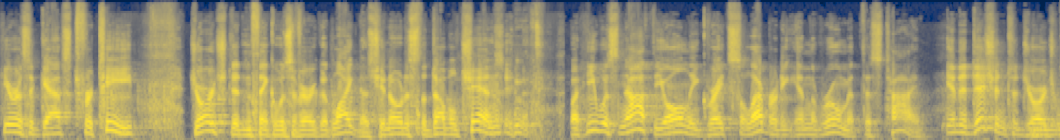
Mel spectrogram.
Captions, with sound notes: HERE AS A GUEST FOR TEA. GEORGE DIDN'T THINK IT WAS A VERY GOOD LIKENESS. YOU NOTICE THE DOUBLE CHIN. >> [chuckling] YEAH. >> BUT HE WAS NOT THE ONLY GREAT CELEBRITY IN THE ROOM AT THIS TIME. IN ADDITION TO GEORGE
